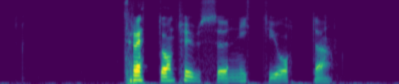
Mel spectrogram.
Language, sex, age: Swedish, male, 39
